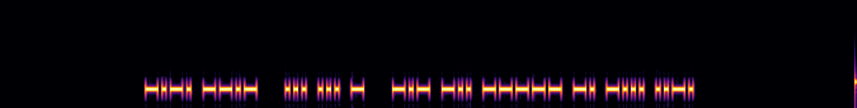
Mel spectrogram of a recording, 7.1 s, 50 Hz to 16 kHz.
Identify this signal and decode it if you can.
Morse code, heard as a keyed tone, about 34 wpm, 700 Hz. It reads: CQ SST KD0NBF
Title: K1USN SST QSO Practice - 35wpm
